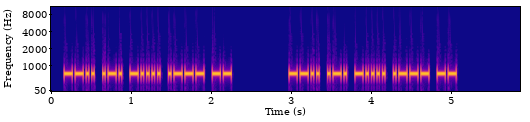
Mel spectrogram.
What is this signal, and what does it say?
Morse code, heard as a keyed tone, about 36 wpm, 700 Hz. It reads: ZR6JM ZR6JM
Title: DXCC-100 Call Signs - 5 Characters - Repeated 2x - 35wpm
